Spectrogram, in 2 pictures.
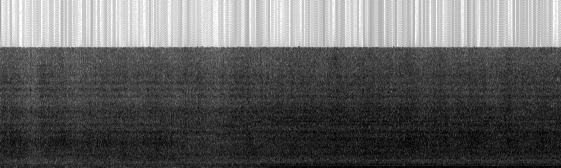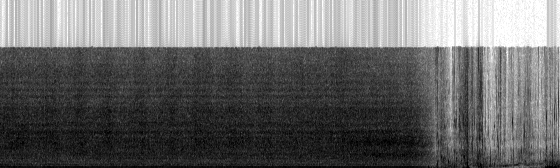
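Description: Jet ski engine running steadily with wind and water rush, picking up speed about five seconds in and easing off slightly about halfway through. Near the end the sound cuts abruptly to muffled, bubbling underwater sloshing as the phone recording it goes under the lake's surface.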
